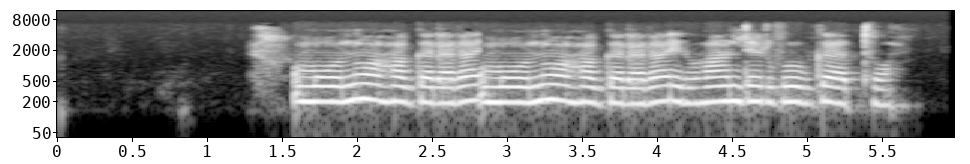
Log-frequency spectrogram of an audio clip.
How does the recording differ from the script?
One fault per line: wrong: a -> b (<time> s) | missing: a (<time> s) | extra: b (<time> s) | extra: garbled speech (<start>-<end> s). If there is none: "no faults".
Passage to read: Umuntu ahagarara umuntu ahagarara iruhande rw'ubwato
no faults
